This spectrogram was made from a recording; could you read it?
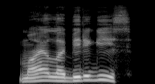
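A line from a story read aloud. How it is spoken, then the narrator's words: Growled. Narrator (Russian): прорычал Рейв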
